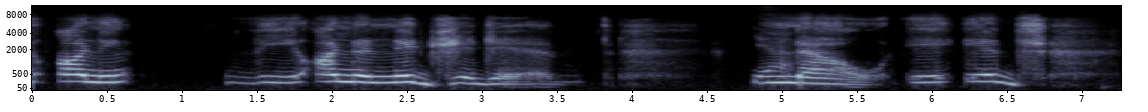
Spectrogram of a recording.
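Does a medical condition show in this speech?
Yes: cerebral palsy; uses walker and wheelchair.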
